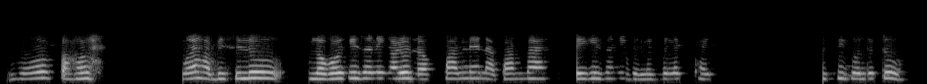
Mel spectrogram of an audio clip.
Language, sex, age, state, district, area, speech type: Assamese, female, 18-30, Assam, Udalguri, rural, conversation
